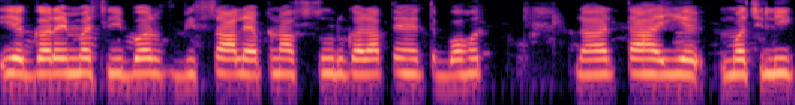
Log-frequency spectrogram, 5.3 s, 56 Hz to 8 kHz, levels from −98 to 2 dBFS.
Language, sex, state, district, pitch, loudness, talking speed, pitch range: Hindi, male, Bihar, Begusarai, 250 Hz, -18 LUFS, 205 wpm, 240-255 Hz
